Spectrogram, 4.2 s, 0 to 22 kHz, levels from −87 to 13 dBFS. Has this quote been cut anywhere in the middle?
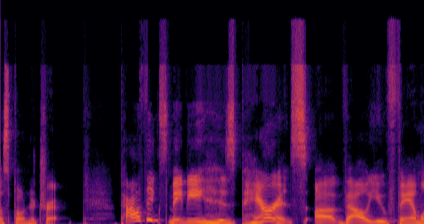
no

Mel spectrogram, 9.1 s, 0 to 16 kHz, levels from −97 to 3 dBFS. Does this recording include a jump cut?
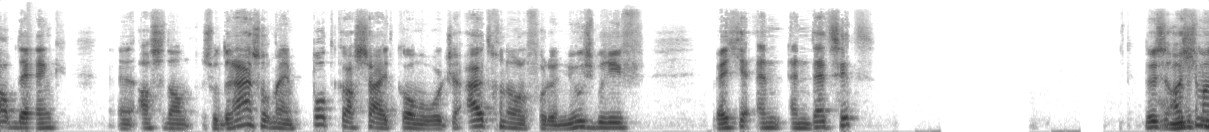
no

